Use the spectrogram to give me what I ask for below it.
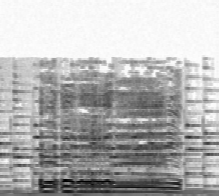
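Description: A rooster crows once in a long, drawn-out harmonic call of nearly two seconds, loud and clear over a steady low hum. The bird is a fighting cock from a cockfighting setting, handed over to be cared for.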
